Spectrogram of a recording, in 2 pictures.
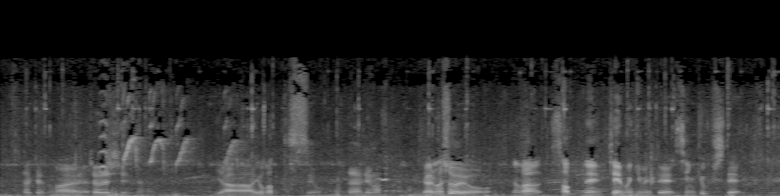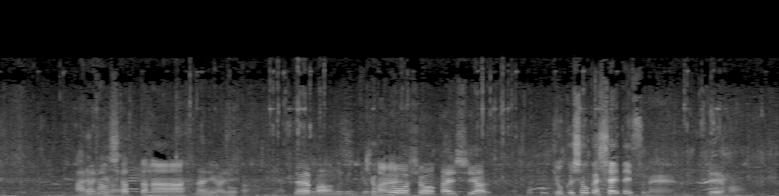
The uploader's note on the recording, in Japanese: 春のお散歩収録です。にやにやRadioのアートワークを描いてくれたぺ子さんの展示会場へ行く前にお散歩して収録したよ。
